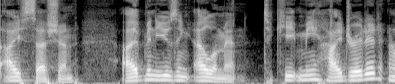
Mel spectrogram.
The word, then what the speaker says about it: LMNT: LMNT, pronounced Element, is a tasty electrolyte drink mix with everything you need and nothing you don't.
